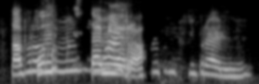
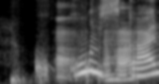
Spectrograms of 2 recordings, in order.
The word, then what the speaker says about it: Кунсткамера: Он сказал Кунсткамера. Просто ударение неправильно поставил. Он не Кунсткамера. Он Кунсткамера. Кунсткамера?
